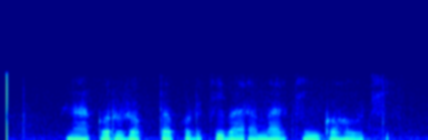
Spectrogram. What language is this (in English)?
Odia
